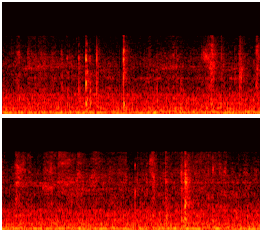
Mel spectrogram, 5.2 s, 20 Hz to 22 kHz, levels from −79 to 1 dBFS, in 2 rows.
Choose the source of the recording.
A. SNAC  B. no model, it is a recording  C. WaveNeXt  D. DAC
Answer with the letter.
C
